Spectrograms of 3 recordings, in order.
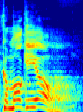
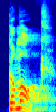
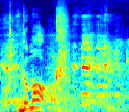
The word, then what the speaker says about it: Gumok: Kamoki Yo. Yeah, but it's like 2 syllables, not 3 syllables. It's 2 syllables, not 3 syllables. You say it. Gumok. Yeah. Gumokyo. Gumok. It's Gumok.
